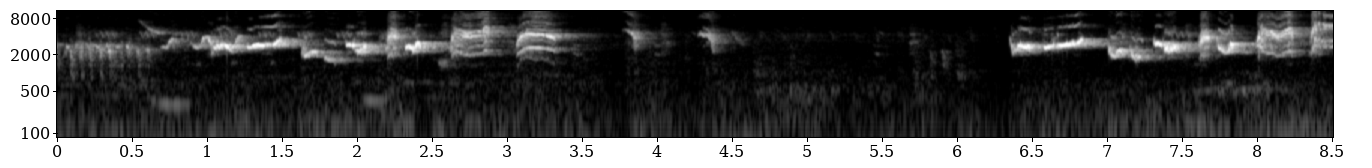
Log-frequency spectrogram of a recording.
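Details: Orange-headed thrush (anis merah) singing vigorously in an aviary: rich, varied warbling phrases of sliding whistles and quick trills, a pause of about two and a half seconds, then another fast, tumbling burst.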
